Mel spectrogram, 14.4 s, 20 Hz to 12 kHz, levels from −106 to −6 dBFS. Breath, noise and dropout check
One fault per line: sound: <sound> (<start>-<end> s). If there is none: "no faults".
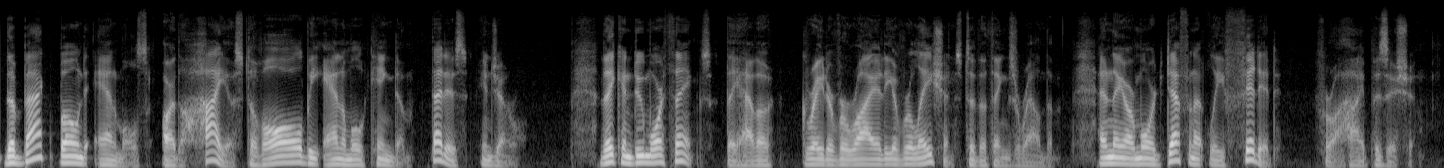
no faults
